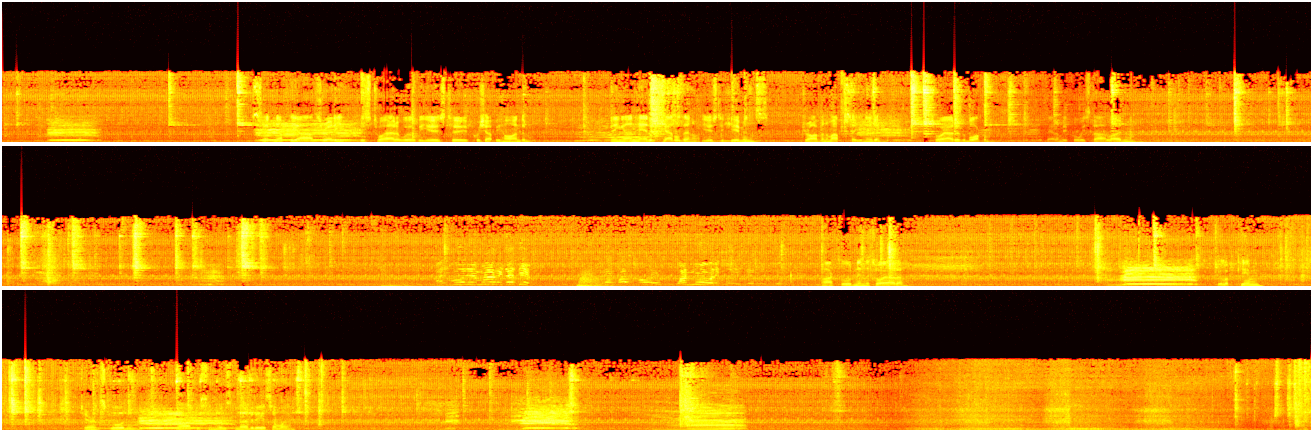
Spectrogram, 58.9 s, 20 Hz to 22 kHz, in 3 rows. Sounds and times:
Speech: 0:03.8 - 0:08.0, 0:09.1 - 0:13.3, 0:14.0 - 0:14.8, 0:15.5 - 0:17.1, 0:26.1 - 0:27.6, 0:28.6 - 0:33.3, 0:37.8 - 0:38.6, 0:40.4 - 0:43.8.

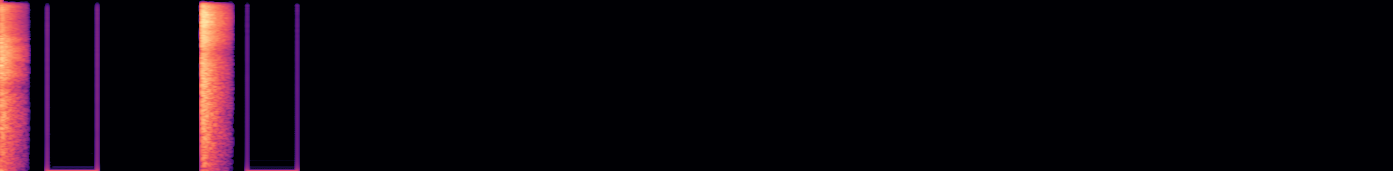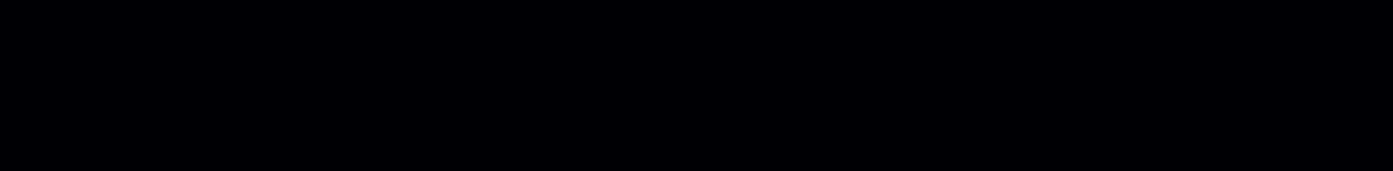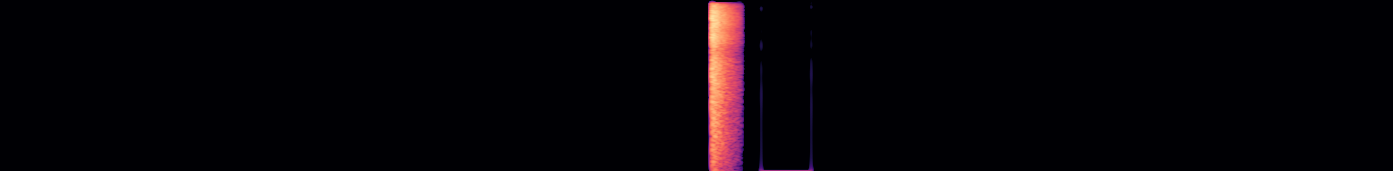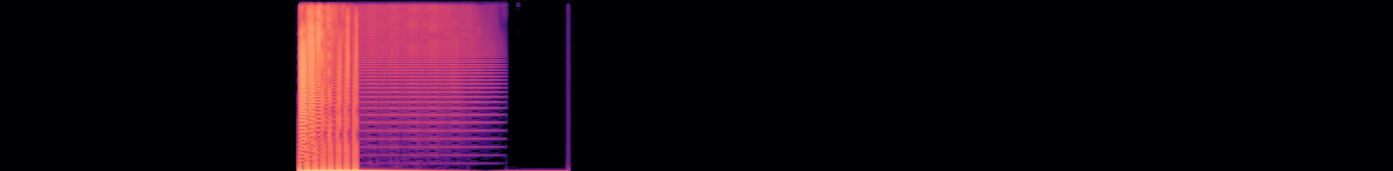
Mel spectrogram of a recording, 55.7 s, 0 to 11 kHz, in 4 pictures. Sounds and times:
Silence: 0:44.8 - 0:47.5.

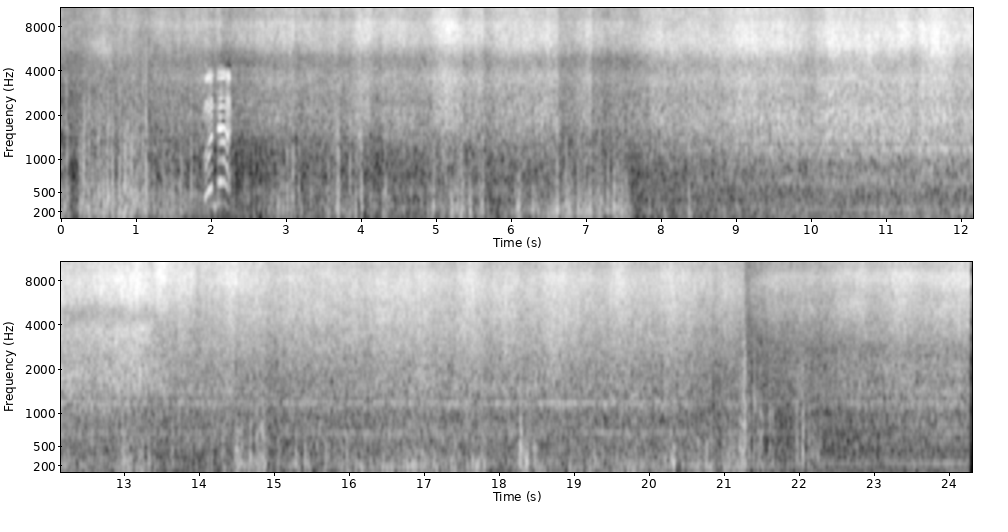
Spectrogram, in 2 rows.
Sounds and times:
Sailboat, sailing ship: 0:00.0 - 0:24.3.

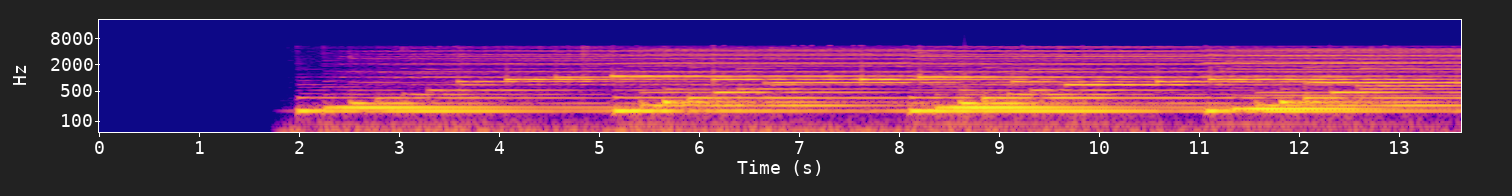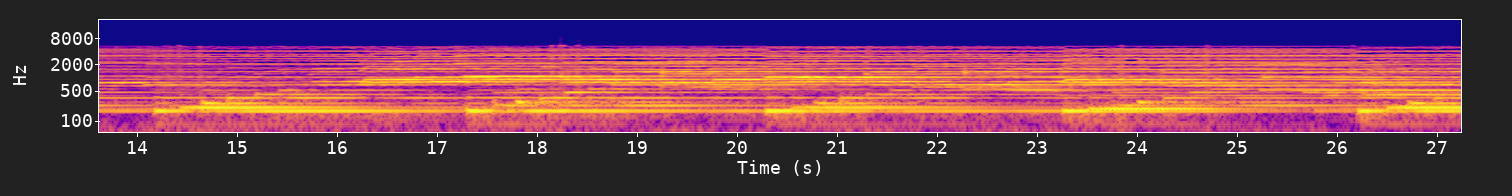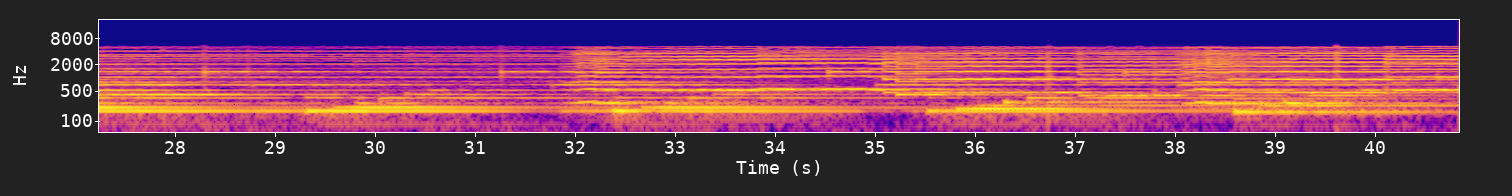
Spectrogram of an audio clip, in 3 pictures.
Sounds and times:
Violin, fiddle: 0:03.4 - 0:40.8.

